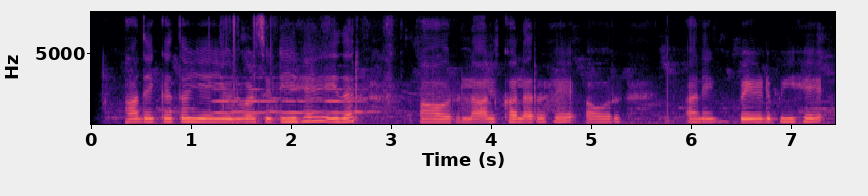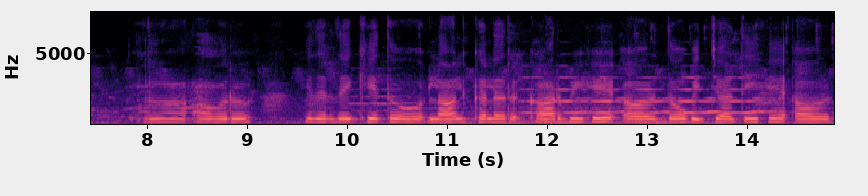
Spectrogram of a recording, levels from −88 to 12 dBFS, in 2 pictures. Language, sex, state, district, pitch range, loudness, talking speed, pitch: Hindi, female, Maharashtra, Aurangabad, 200-225 Hz, -23 LUFS, 125 wpm, 210 Hz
